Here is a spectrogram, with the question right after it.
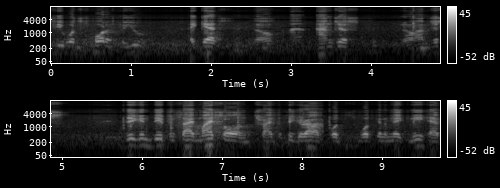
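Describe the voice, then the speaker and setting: A man speaks at a moderate pace in a fairly high pitch, with ordinary pitch variation and noticeable background noise. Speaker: podcast host and small business owner. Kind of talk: casual solo monologue. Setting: in a car, driving. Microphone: car Bluetooth system, poor sound quality.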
